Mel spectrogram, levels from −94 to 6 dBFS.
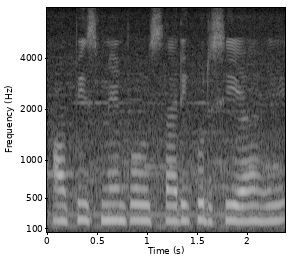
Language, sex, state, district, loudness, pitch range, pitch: Hindi, female, Uttar Pradesh, Jalaun, -28 LUFS, 200-210 Hz, 205 Hz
